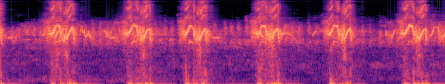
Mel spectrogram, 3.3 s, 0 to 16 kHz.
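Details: Osprey at a Dunrovin Ranch nest with a headless fish, 10 June 2018, 6:41 PM, gives six loud, high, piercing chirps at a steady pace of about two per second.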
